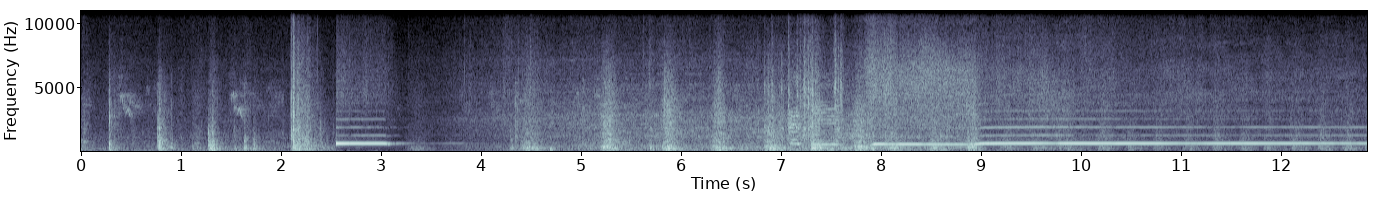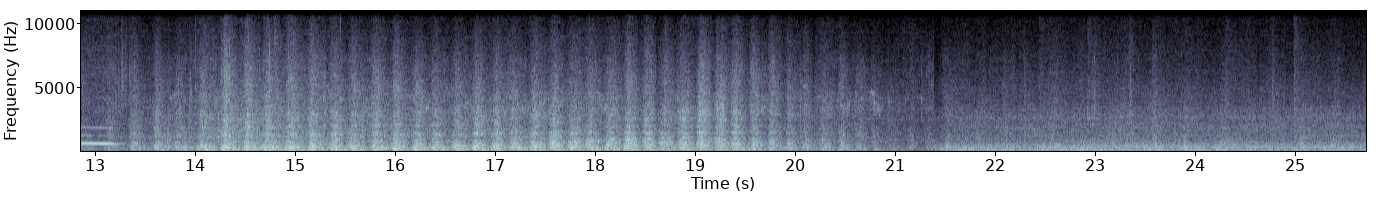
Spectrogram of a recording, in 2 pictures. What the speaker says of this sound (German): Schnell, der Zug fährt ab!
